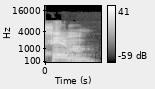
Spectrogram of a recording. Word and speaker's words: firm: Okay, so Mohammed, forget about that I being there. We don't want to pronounce that I. We want to make an sound. So we're going to say firm.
